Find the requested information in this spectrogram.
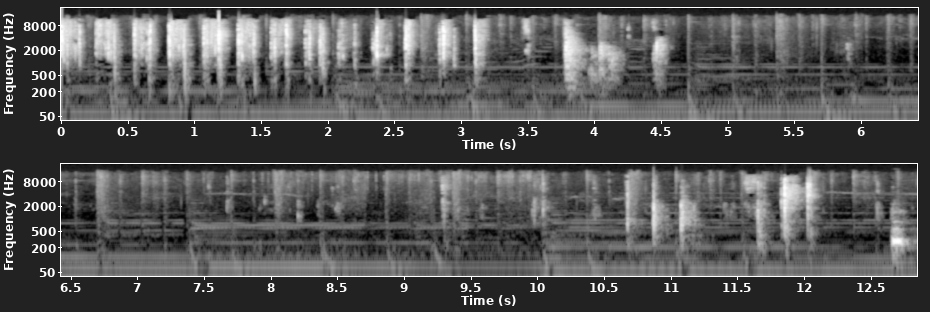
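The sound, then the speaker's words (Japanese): Oracle cards are shuffled and drawn in a quick run of many sharp, light taps and flicks, fairly faint. A long quiet stretch follows, then a few more flicks come near the end. “ちょっとオラクルカードの方を引いていきますね。少々お待ちください。”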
